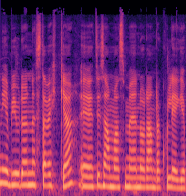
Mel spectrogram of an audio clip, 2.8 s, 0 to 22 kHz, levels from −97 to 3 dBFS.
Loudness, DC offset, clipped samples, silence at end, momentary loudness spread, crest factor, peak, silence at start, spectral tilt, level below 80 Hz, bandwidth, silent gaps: -18 LUFS; under 0.1%; under 0.1%; 0 s; 3 LU; 16 dB; 0 dBFS; 0 s; -4.5 dB/octave; -52 dBFS; 18 kHz; none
